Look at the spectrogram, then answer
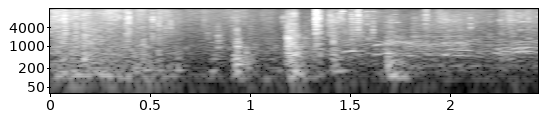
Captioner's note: gunshots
